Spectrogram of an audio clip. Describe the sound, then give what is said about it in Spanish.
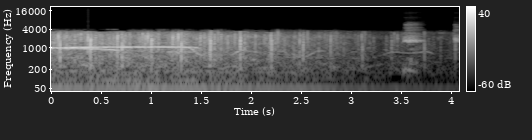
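A few seconds of quick, irregular hand clapping, close and fairly loud, celebrating a first subscriber, with voices cheering over it before the claps thin out and fade toward the end. “Venga, aplausos, aplausos. Oh, bravo, bravo.”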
